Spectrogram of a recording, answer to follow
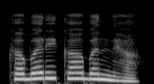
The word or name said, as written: ಕಬರಿಕಾಬಂಧ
